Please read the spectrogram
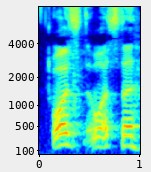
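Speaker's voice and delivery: usual speaking voice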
